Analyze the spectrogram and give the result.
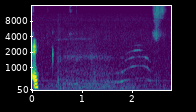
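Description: A female cat standing on the back of a chair gives a long, drawn-out meow for attention, fairly quiet and wavering in pitch, rising then bending down at the end, framed by brief louder noises at the start and finish.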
